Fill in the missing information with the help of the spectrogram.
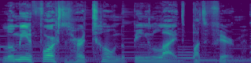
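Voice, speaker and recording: A man's voice: low voice, expressive, slow pace, music in the background. A man giving scripted, dramatic narration as the storyteller of an audio drama.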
